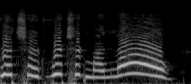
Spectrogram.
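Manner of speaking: shrill, very high-pitched, loud, full-voiced desperate shout. Retelling how a handcuffed woman, led past the office, calls to a man: imitating someone shouting. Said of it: "And she shouts".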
